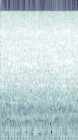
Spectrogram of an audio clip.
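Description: Spices sizzle and crackle in a hot pan while crab is being cooked, a brief, steady frying hiss heard close, with no voices.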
